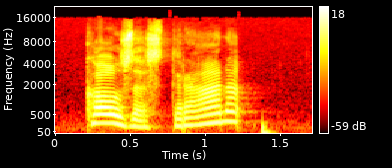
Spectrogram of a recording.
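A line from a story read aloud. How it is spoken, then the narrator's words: Plain. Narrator (Italian): disse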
